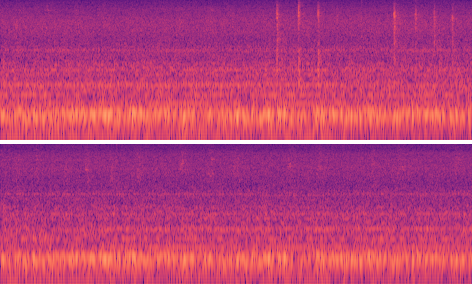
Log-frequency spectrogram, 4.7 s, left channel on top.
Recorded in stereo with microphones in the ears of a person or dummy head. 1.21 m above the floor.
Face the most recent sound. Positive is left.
No sound to turn to.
